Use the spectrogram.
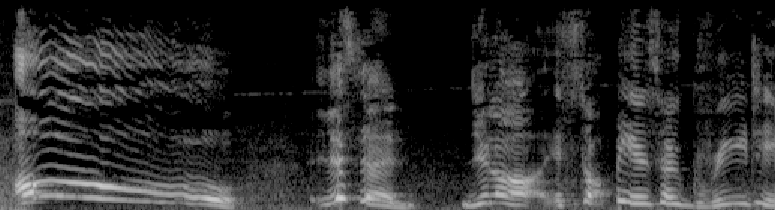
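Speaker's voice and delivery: high, gentle scold of greedy fish. Real, not acted. Scolding her greedy fish at feeding time. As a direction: tell the fish off sweetly.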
